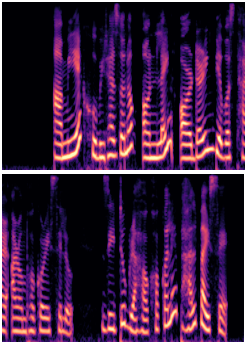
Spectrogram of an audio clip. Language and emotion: Assamese, happy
